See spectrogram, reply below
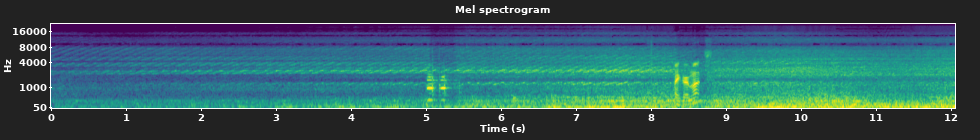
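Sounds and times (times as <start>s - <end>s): electric train hum: 0.0s - 12.0s
train horn toots: 5.0s - 5.6s.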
